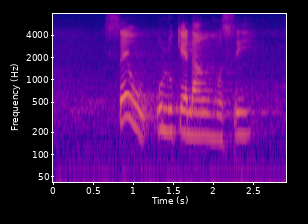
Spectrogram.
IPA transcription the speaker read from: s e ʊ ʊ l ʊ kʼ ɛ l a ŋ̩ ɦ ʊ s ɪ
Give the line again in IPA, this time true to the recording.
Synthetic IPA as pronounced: s e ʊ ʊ l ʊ kʼ ɛ l a ŋ̩ ɦ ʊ s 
